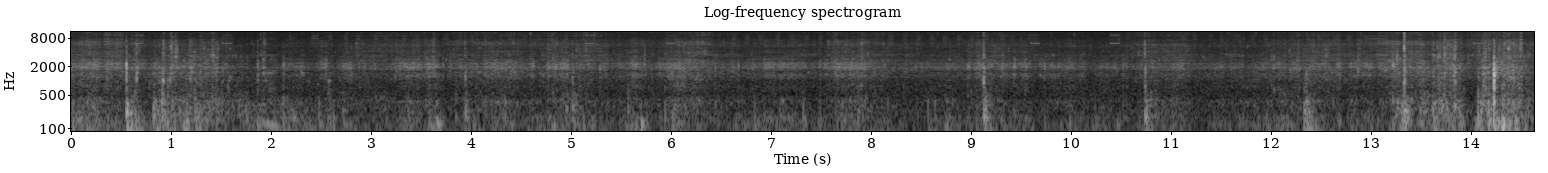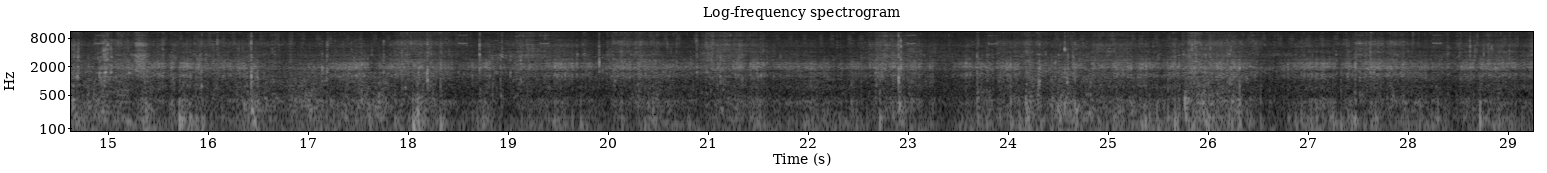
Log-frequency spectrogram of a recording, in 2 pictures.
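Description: Water splashing and rippling around a plastic sit-on-top kayak as it is paddled through shallow, riffling river water. It is a steady wash with uneven louder splashes from the paddle strokes now and then.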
